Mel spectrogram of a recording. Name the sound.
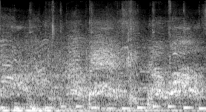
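protest crowd chanting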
